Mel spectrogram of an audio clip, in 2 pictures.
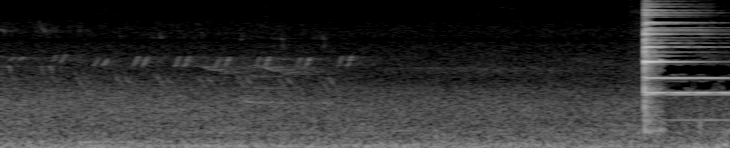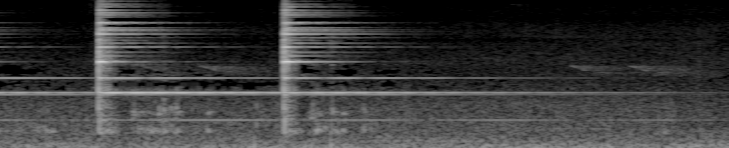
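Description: A single bell struck three times, about a second and a half apart, each strike ringing on and slowly fading.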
